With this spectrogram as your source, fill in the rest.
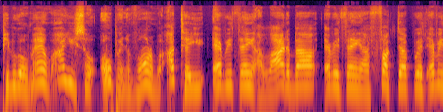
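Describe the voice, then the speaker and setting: Loud and animated, a man with an American accent talks very fast at a high pitch with ordinary pitch variation, the sound dry and close with no echo on a very clean recording with a silent background. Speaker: motivational speaker and endurance athlete. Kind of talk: casual chat.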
